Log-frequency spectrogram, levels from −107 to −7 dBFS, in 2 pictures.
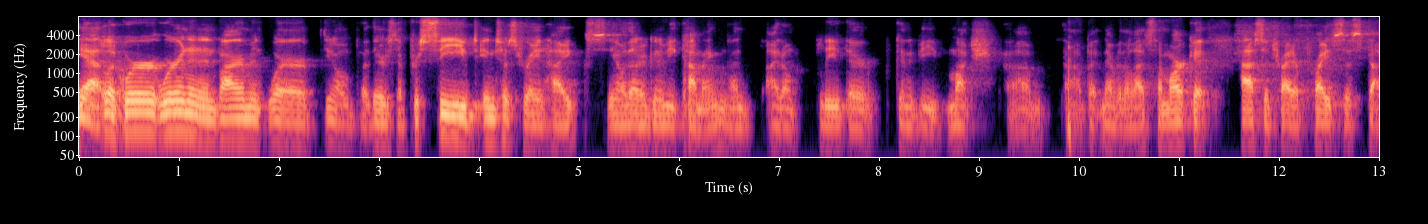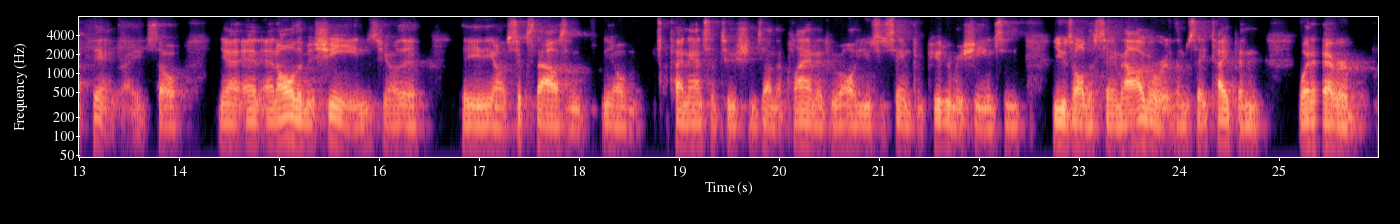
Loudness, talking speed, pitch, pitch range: -26 LUFS, 200 wpm, 85 Hz, 80-100 Hz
